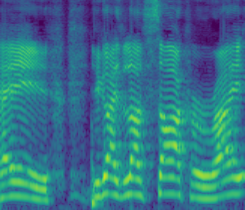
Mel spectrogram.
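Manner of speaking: attempted American accent. Asked by the other speaker to say something else in an American accent; American accent. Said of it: "I want to hear something else with an American accent".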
